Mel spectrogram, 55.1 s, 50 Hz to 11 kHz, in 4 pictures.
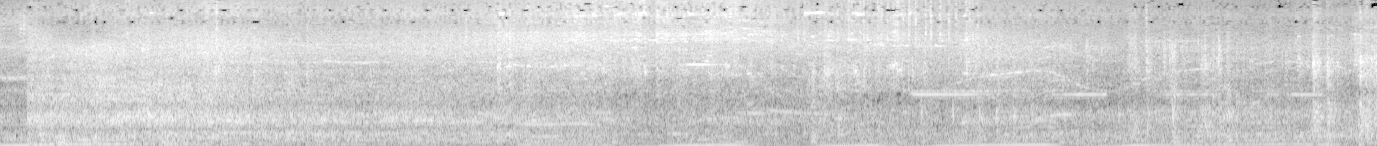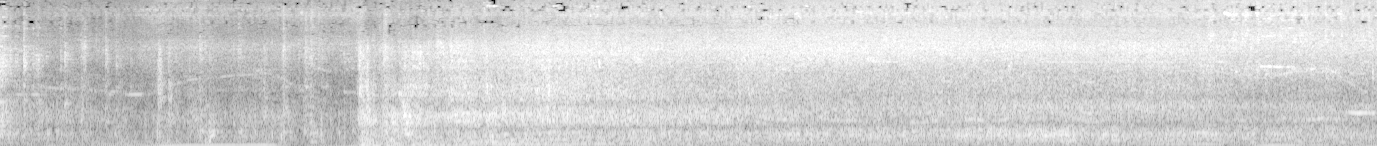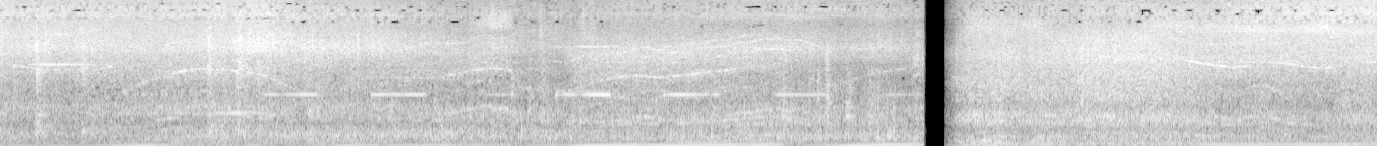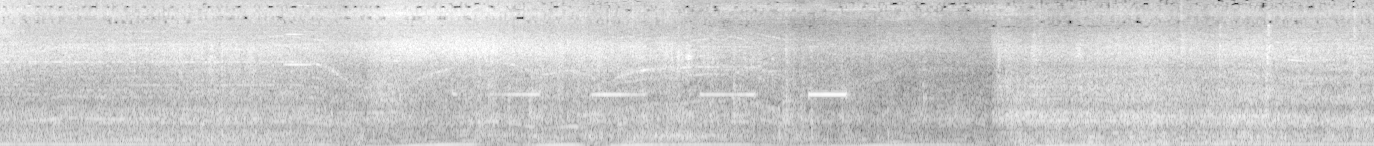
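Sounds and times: diesel engine under load: 0:00.0 - 0:55.0
reversing alarm beeps: 0:06.2 - 0:13.6, 0:26.3 - 0:36.8, 0:45.7 - 0:49.9.

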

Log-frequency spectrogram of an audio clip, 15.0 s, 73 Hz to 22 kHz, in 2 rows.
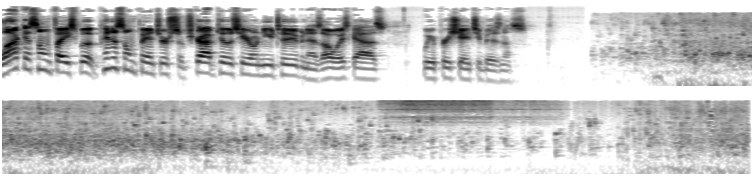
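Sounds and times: running water churning: 0:06.0 - 0:15.0.

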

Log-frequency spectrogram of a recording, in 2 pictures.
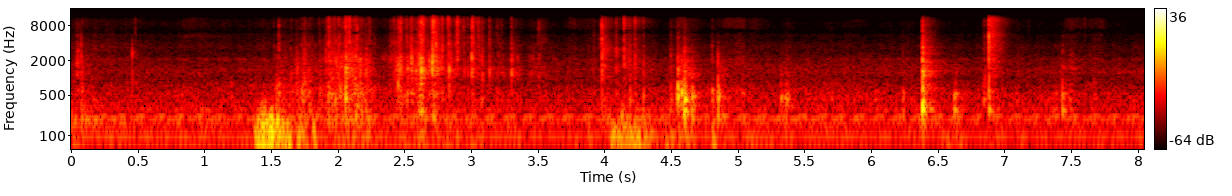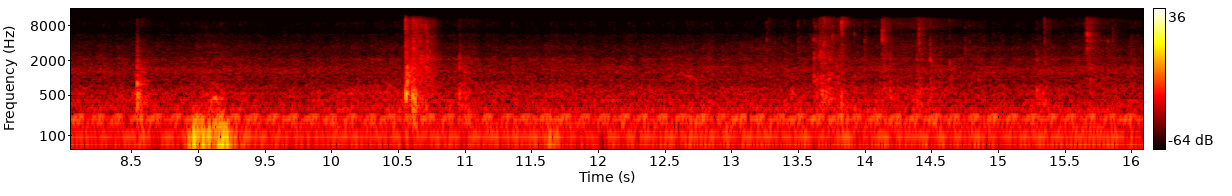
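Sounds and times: plastic toy pieces clattering: 0:01.7 - 0:03.4.

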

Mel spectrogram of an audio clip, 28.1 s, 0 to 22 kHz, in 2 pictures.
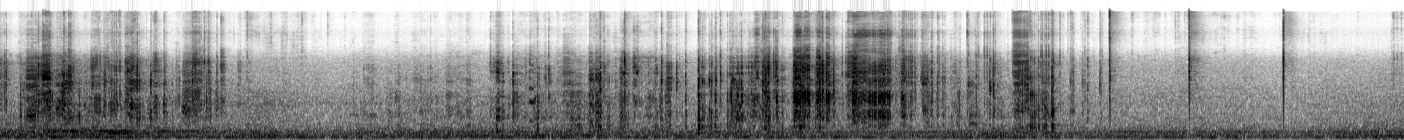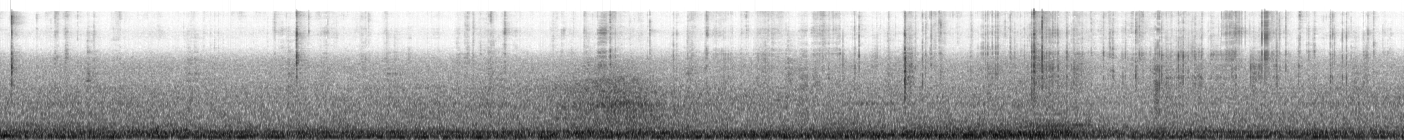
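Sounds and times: card scraping and rustling: 0:00.0 - 0:11.0.

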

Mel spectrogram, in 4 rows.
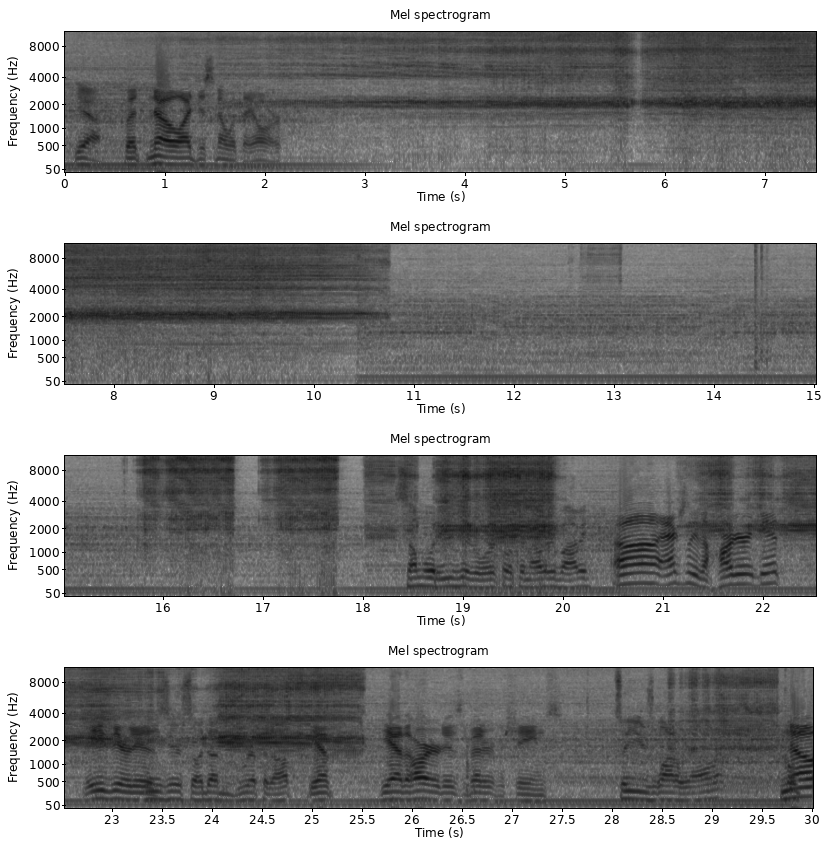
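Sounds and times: lathe motor humming: 0:00.6 - 0:25.8, 0:26.5 - 0:30.0
chisel cutting wood on lathe: 0:01.0 - 0:10.8, 0:12.6 - 0:13.1, 0:15.6 - 0:20.1, 0:21.0 - 0:25.6, 0:28.3 - 0:30.0.

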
